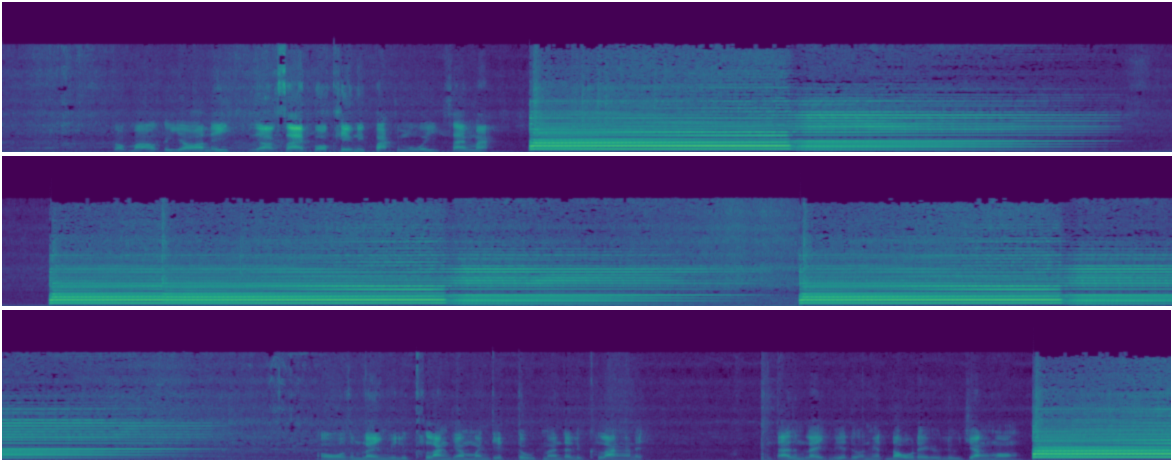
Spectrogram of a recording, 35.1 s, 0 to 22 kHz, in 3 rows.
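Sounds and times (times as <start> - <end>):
electronic motorcycle horn blaring: 5.2 - 26.6, 33.7 - 35.0.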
